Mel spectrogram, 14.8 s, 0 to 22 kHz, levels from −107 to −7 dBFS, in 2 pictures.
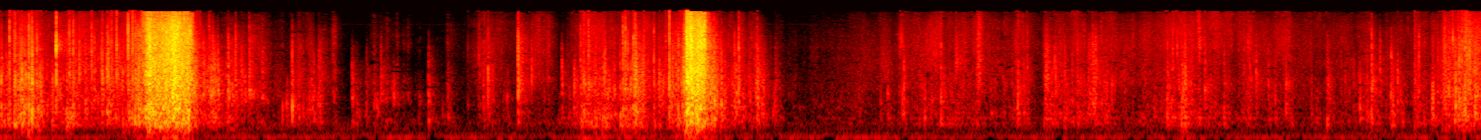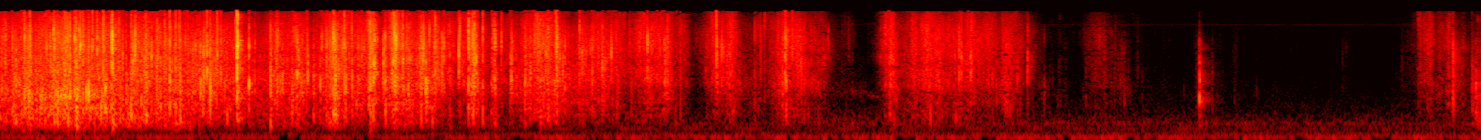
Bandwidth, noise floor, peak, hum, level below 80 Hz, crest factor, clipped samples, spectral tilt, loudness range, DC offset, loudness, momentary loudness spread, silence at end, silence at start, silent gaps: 17 kHz; -83 dBFS; -4 dBFS; none; -82 dBFS; 32 dB; under 0.1%; 3.5 dB/octave; 21 LU; under 0.1%; -30 LUFS; 29 LU; 2.35 s; 0 s; none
